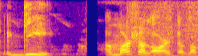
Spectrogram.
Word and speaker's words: gi: attacks the karate uniform is called agi or ghi or pronounced gi a martial art of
